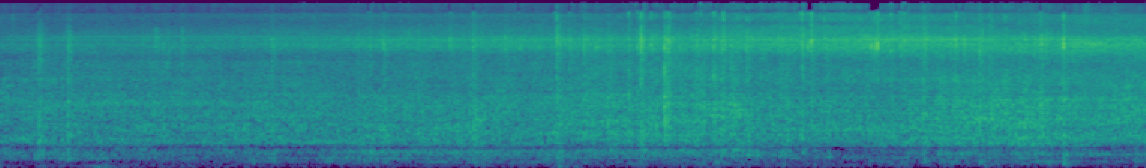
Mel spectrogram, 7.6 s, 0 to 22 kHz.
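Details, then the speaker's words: Bachmann Evening Star DCC model locomotive at 18–20 of 28 speed steps, owner suspects a faulty motor causing slow-speed trouble: soft, even motor hum with light rail clicks, no gearbox whine or squeal; runs smoothly. "So as you can hear, no horrible noises from the engine, you know, from the locomotive. There's no gearbox whines or squealing or anything like that. She's running."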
